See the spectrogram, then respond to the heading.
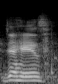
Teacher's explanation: وہ جو آواز ہوتی ہے نا ای اور آ کی، اس کو ایک ہی آواز میں پڑھتے ہیں، یعنی لٹا کے پڑھتے ہیں اس کو۔ تو اب ذرا جہاز میں آ کی آواز کو ایک کے ساتھ پڑھیں، جہیز، ٹھیک ہے، امالہ الف سے، الف میم الف اور لام اور ہے امالہ، تو جہاز سے جہیز تو امالے کا ساتھ اگر اسے پڑھا جائے تو وہ جہاز جو ہے جہیز بن جاتا ہے جی۔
